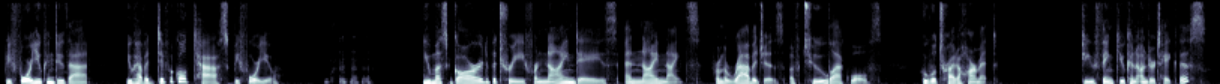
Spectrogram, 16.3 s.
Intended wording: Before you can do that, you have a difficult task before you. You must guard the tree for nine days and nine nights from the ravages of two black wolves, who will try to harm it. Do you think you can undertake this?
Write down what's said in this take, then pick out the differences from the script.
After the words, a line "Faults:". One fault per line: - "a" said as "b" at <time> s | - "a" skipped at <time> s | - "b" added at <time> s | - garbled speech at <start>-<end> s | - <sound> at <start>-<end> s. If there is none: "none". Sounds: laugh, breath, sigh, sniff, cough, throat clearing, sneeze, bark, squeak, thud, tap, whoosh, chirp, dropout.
Before you can do that, you have a difficult task before you. You must guard the tree for nine days and nine nights from the ravages of two black wolves, who will try to harm it. Do you think you can undertake this?
Faults:
- laugh at 4.3-5.0 s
